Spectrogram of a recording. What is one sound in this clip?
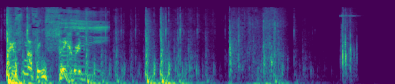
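Rocks thud and clatter down.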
